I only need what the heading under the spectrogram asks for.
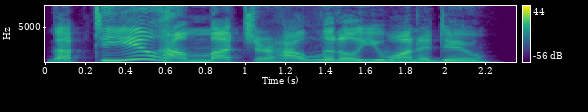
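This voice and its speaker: A woman's voice: on the high side, very animated, quick pace, fairly bright tone, clear, resonant tone, no room sound, clean studio sound, soft background music. A woman voicing a laid-back, teasing female instructor in a video game, with a breezy, nonchalant drawl. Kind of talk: English video game voice acting.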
